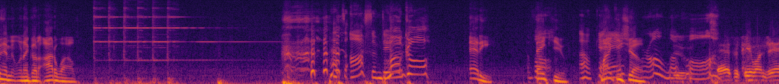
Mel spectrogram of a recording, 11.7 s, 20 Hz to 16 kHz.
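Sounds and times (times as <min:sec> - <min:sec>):
speech: 0:00.0 - 0:01.3, 0:05.0 - 0:11.6
bright metallic bell ringing: 0:01.4 - 0:04.3
laughter: 0:04.2 - 0:06.2, 0:09.0 - 0:11.6.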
